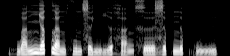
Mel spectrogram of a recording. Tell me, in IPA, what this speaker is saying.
h w a˨˦ n ɲ a˦˥ t̚ l a˧ n f u˧ n s ə˧ j ŋ i˨˦ ə̯ h a˧˩ ŋ x əː˧ z ə˦˥ p̚ n ə˦˥ p̚ k w ɨ˨˦

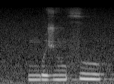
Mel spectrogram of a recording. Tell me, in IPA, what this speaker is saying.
ŋʷ ɤ ʒ ũ f u

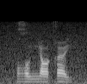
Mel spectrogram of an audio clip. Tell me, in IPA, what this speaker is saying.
ʁ o ɲ ɑ q i

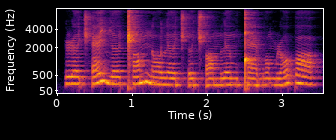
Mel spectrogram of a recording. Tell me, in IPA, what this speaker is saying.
ɭ ɜ˩ t͡ʃʼ æ˩˥ ʎ ɜ˩ ǁ ɒ˩˥ m n ɔ˩ l ɜ˩ t͡ʃʼ ə˩ t͡ʃʼ ɒ˩ m l ɜ˩ m ǃ æ˩ b ɔ˩ m ɭ ɔ˩˥ p ɒ˦˨

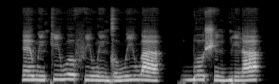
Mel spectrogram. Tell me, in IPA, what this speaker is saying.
ɛ˧ w ĩ˨ k i˧ w o˦ f i˧ w ĩ˨ ɡ o˨ w i˨˦ w a˦˨ | ɡ͡b o˧ ʃ ĩ˨ ɡ͡b ĩ˨ ɾ a˨˦

